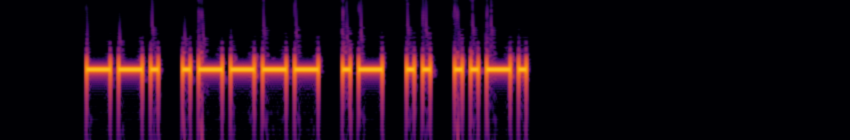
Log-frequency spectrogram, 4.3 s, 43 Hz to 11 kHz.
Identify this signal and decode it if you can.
Morse code, heard as a keyed tone, about 32 wpm, 700 Hz. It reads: G1AIF
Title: DXCC-100 Call Signs - 5 Characters - Repeated 3x - 30wpm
